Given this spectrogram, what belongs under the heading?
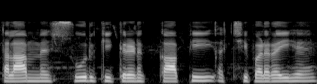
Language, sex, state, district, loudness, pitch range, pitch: Hindi, male, Madhya Pradesh, Katni, -18 LUFS, 145-165 Hz, 155 Hz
